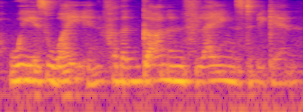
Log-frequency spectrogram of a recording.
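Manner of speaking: soft, breath-only whisper. A narrator's reading. BFG to Sophie as they hide and wait, whispered. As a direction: whisper it as if hiding nearby.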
